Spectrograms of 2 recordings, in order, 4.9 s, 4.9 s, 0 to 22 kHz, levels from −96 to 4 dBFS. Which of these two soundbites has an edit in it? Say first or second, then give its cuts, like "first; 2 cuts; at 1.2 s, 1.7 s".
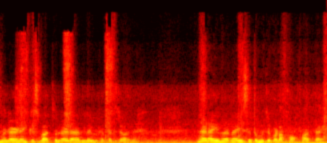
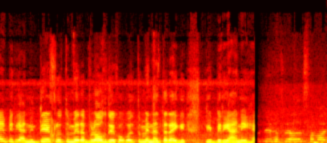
second; 1 cut; at 3.9 s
